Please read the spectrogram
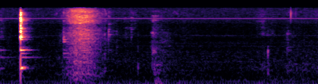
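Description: Two light clinks of a glass coffee server being turned in the hands, the first with a short ring, then faint handling ticks.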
